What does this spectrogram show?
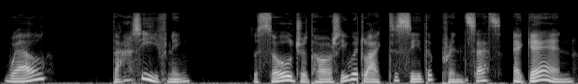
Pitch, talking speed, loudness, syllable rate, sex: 150 Hz, 145 wpm, -19 LUFS, 4.3 syllables/s, male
